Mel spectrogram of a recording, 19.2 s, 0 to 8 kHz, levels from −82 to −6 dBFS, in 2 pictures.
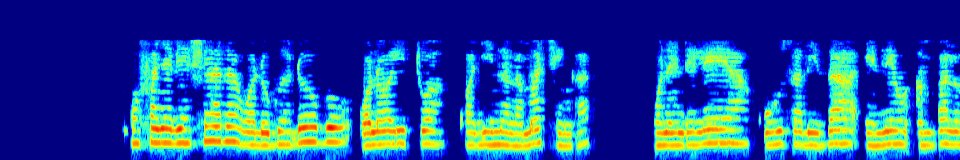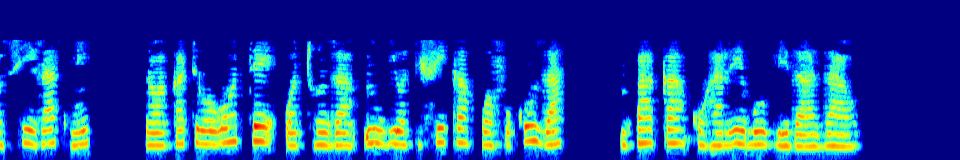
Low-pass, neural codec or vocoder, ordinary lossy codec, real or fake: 7.2 kHz; vocoder, 44.1 kHz, 128 mel bands every 512 samples, BigVGAN v2; AAC, 16 kbps; fake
